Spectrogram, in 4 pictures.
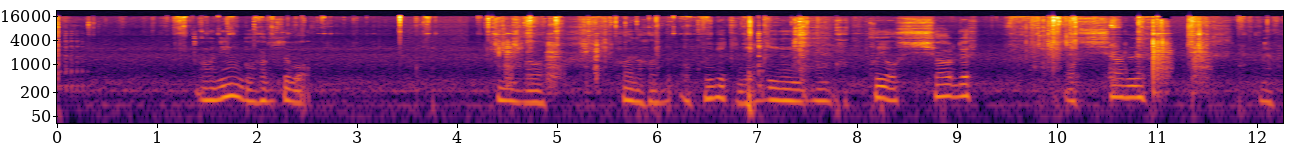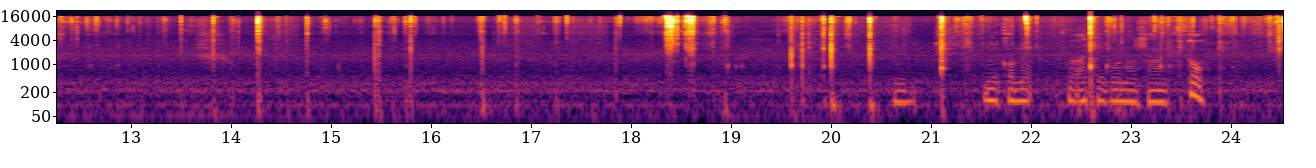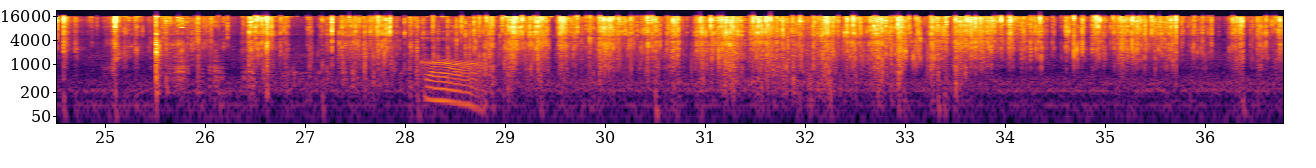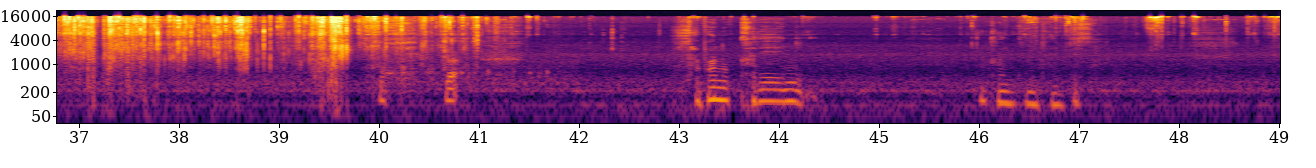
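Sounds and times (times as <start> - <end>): plastic bag crinkling: 4.3 - 6.1, 9.7 - 10.4, 22.7 - 41.8.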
